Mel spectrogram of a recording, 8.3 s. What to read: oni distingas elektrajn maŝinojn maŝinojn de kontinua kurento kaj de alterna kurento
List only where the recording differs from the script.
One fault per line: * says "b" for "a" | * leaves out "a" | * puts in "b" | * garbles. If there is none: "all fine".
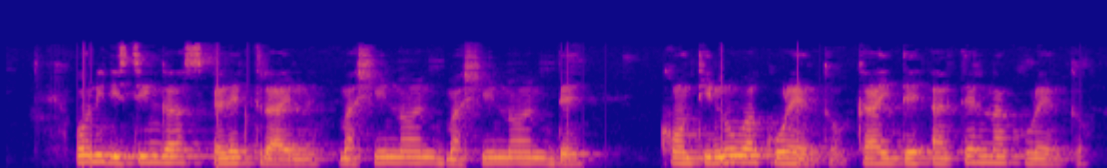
all fine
